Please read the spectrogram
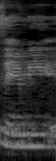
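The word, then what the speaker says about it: Zami: So my name is Sammy. It's pronounced like with an S, but it's Arabic, so it's Z-A-M-I.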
